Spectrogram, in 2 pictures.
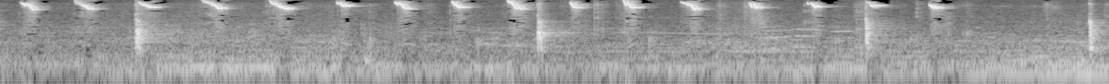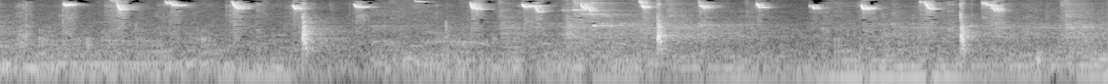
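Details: Squirrel calls used by hunters as a lure: a long, steady stream of high, slurred chirps at about two and a half per second, with scattered sharp clicks and a low humming background.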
